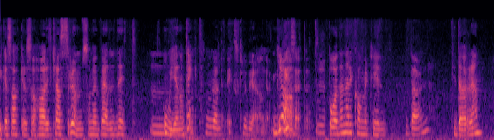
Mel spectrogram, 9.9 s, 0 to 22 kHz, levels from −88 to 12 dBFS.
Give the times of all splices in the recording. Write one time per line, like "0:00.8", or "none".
0:06.5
